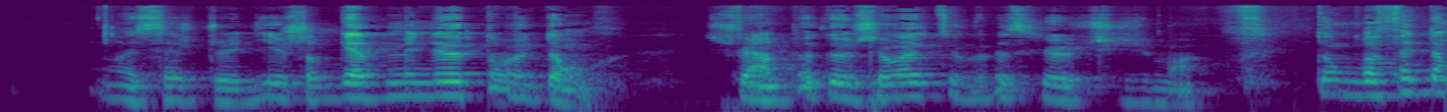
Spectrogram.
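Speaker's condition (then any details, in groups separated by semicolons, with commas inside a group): Primary progressive multiple sclerosis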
